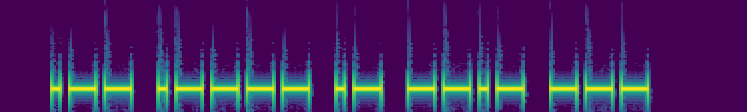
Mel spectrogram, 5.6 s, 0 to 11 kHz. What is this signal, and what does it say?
Morse code, heard as a keyed tone, about 18 wpm, 700 Hz. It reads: W1AQO
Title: Speed Racing - USA 1x3 Call Signs 15wpm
